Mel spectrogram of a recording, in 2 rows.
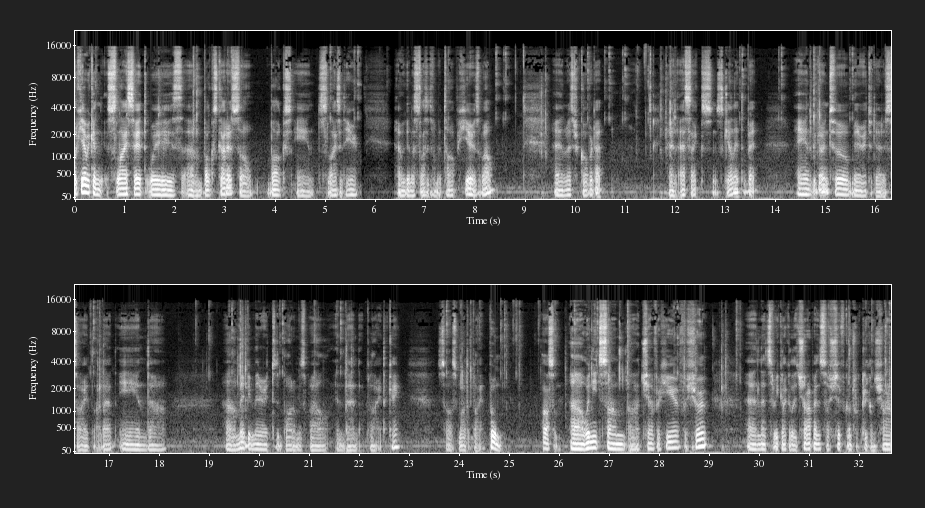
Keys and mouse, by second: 0.9 alt+w, 1.0-1.6 middle drag, 1.6 alt+w, 1.7-4.2 middle drag, 2.2 d, 4.2-11.2 drag, 9.2 q, 11.2-14.0 middle drag, 11.6 s, 14.0 click, 14.0-15.4 middle drag, 14.6 alt+x, 15.4 click, 15.8-19.1 middle drag, 16.7 q, 19.1 click, 19.3-20.3 alt+middle drag, 19.6 alt+x, 20.3 click, 20.8-24.7 middle drag, 21.6 q, 24.0 shift+2, 25.0 shift+middle drag, 26.0 Tab, 27.1 ctrl+b, 28.5 Tab, 29.1 q, 32.1 middle drag, 32.4 Tab.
